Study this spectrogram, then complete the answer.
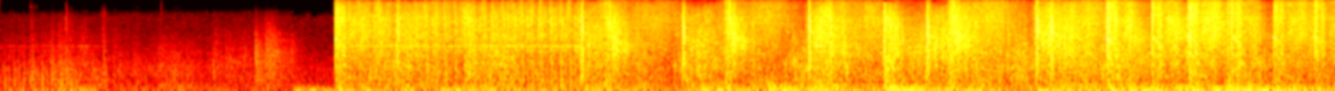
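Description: Footsteps run quickly over wooden boards and paving.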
